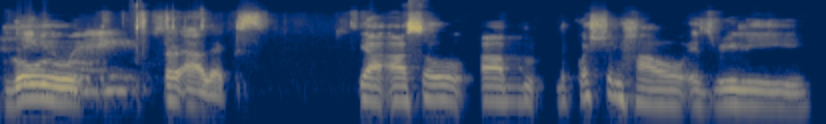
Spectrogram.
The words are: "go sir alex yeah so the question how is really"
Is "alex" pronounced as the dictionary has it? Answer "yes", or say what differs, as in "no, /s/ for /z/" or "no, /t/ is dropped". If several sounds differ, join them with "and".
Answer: yes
